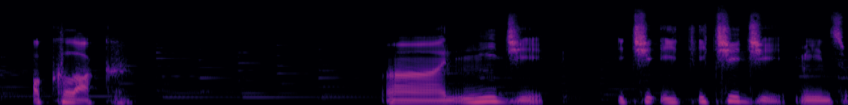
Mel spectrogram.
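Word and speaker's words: 二時: I'm not sure of it because the numbers have different readings, pronunciations when we are using them with other stuff. So it might change, but most probably it's Niji.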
